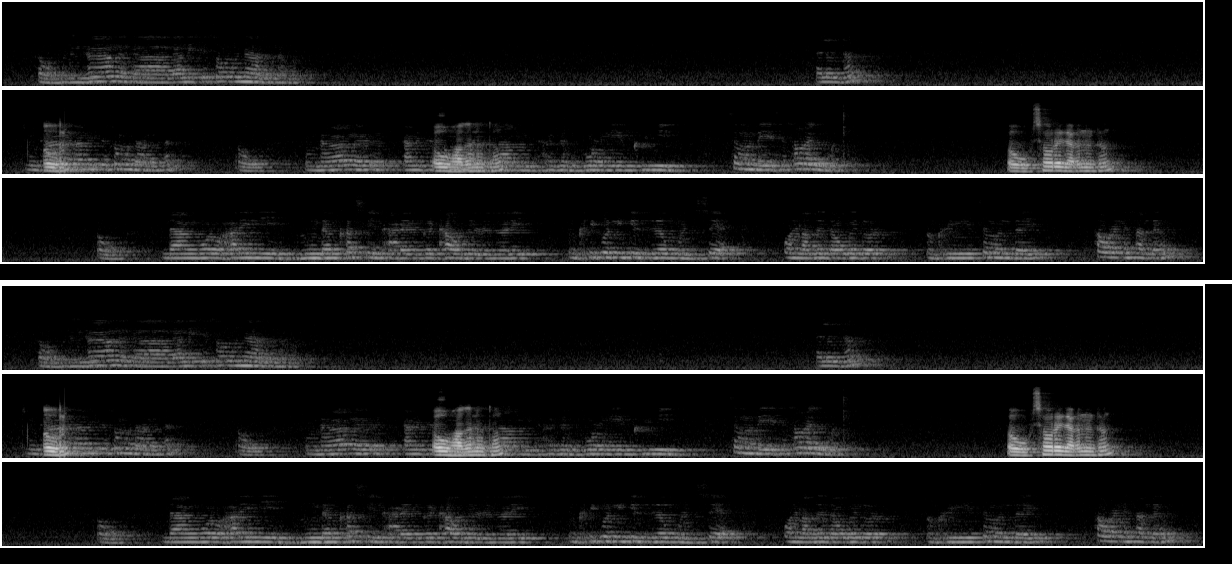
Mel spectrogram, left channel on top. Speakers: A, on the left; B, on the right.
A: औ नोंथाङा आंनो दा दान्दिसे सम होनो हागोन नामा? हेल नोंथां नोंथाङा
B: औ
A: आंनो दानदिसे सम होनो हागोन ना औ नोंथाङा आंनो दान्दिसे
B: औ
A: सम
B: हागोन
A: होनो हायोब्ला
B: नोंथां
A: आं नोंथांजों बर'नि ओंख्रिनि सोमोन्दै एसे सावरायगौमोन।
B: औ सावरायजागोन नोंथां।
A: औ दा आं बर' हारिनि मुंदांखासिन आरो गोथाव दोरोङारि ओंख्रिफोरनि गेजेराव मोनसे अनलाजों दाउ बेदर ओंख्रिनि सोमोन्दै सावरायनो सानदों।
